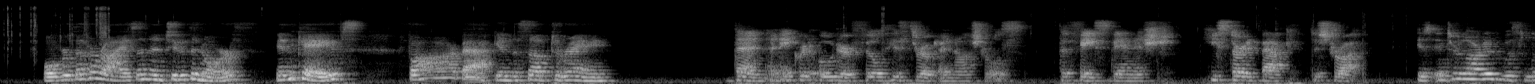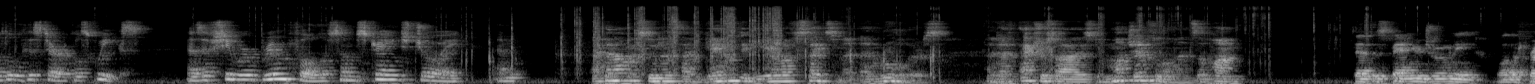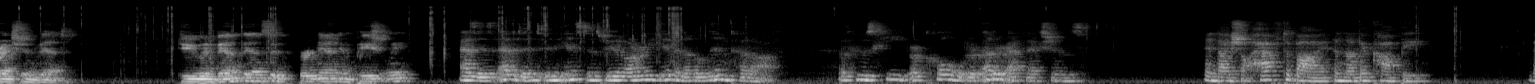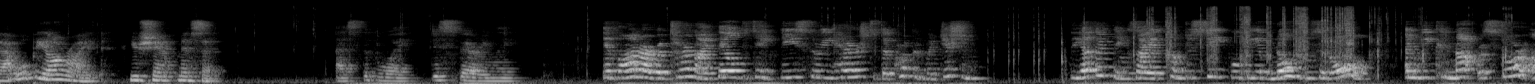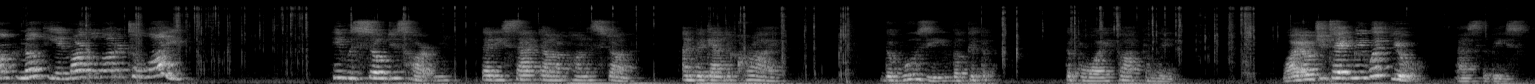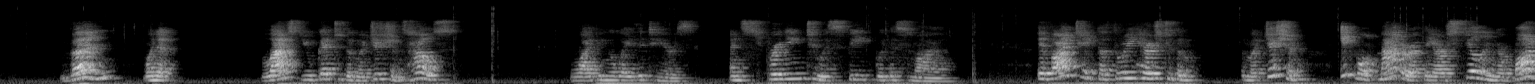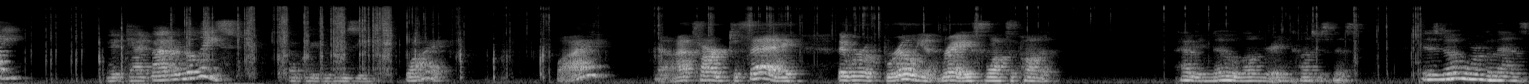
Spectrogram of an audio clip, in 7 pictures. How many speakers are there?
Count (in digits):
8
